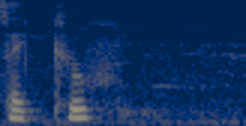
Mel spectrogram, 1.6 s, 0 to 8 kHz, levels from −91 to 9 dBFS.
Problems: none marked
